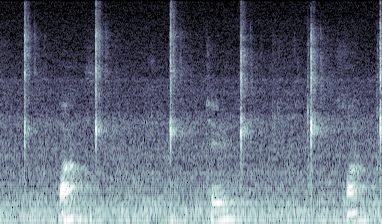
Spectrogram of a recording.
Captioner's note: snaps fingers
